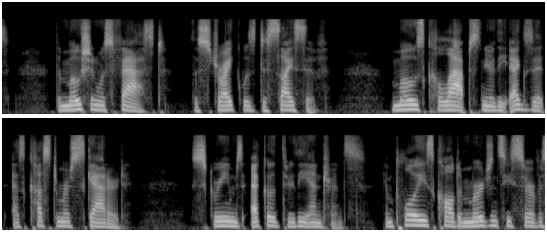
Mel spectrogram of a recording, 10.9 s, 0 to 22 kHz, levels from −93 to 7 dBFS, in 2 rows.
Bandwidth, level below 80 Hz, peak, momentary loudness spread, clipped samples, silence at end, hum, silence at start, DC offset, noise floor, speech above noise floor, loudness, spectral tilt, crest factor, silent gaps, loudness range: 12 kHz; -48 dBFS; -6 dBFS; 13 LU; under 0.1%; 0 s; none; 0 s; under 0.1%; -66 dBFS; 43 dB; -24 LUFS; -4.5 dB/octave; 18 dB; 9.19-9.25 s; 2 LU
